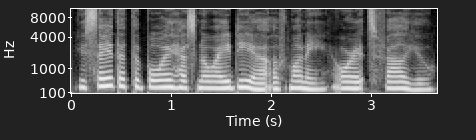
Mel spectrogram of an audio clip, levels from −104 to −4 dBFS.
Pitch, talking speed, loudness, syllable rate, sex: 220 Hz, 215 wpm, -15 LUFS, 4.6 syllables/s, female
